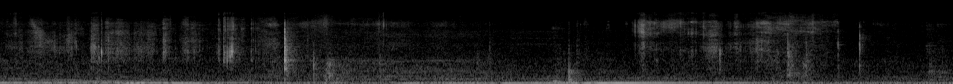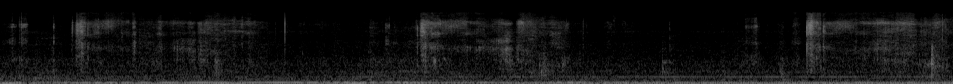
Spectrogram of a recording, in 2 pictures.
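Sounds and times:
comic book pages turning: 0.0s - 4.0s, 6.2s - 8.7s, 9.6s - 12.4s, 13.3s - 15.4s, 17.0s - 19.0s
paper rustle: 0.0s - 4.0s, 6.3s - 8.5s, 9.6s - 12.2s, 13.2s - 15.3s, 17.4s - 19.0s
low steady hum: 0.0s - 19.0s.

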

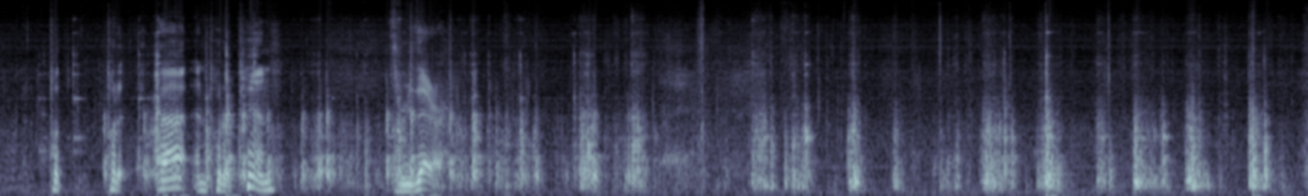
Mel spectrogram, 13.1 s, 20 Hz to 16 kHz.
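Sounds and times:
hardware knocks and clinks: 0.3s - 6.5s.

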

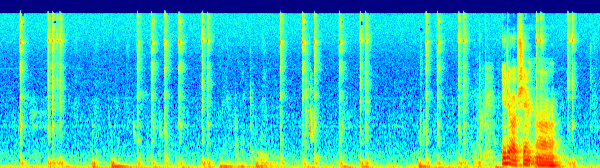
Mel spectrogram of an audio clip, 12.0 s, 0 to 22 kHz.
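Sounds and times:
mouse and keyboard clicking: 0.4s - 1.4s, 2.7s - 4.3s, 5.6s - 7.5s, 8.4s - 9.4s, 10.7s - 11.6s
dull low thumps: 1.8s - 2.7s, 4.4s - 5.6s.

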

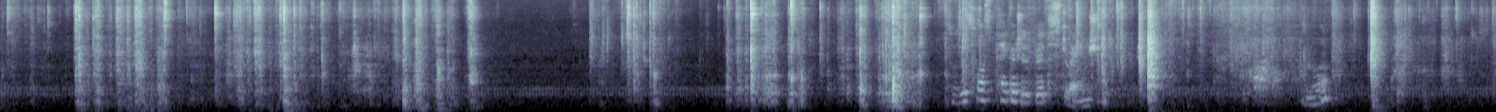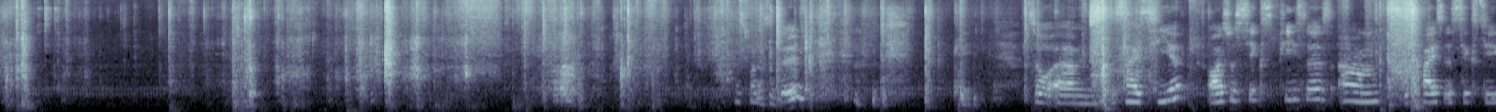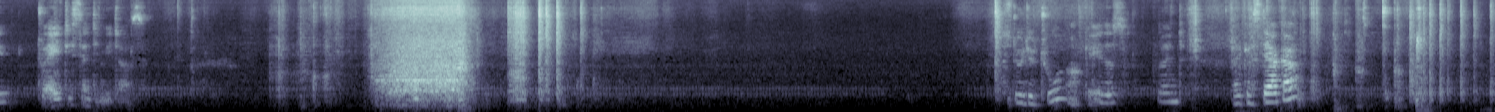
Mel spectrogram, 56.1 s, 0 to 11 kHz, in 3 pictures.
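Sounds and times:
cardboard scraping and rustling: 14.4s - 19.8s
canvas scraping against cardboard: 42.0s - 43.9s.

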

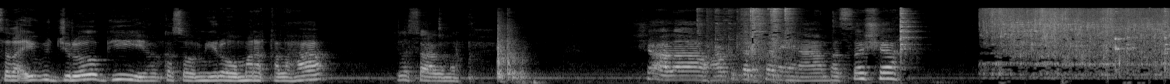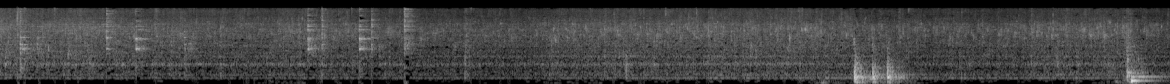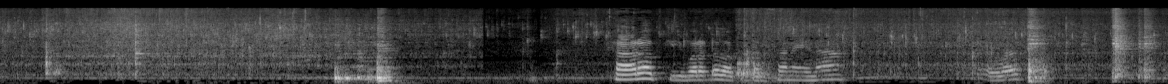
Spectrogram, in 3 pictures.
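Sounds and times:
onions sizzling in hot oil: 9.8s - 35.0s.

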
